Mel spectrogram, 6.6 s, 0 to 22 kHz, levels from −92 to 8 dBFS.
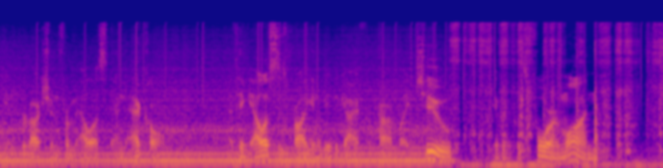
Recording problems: household noises; loud; throughout; 4 dB below the speech
crackle, like an old record; faint; 25 dB below the speech

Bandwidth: 13.5 kHz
